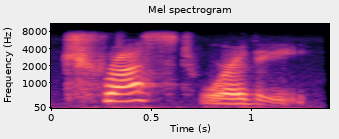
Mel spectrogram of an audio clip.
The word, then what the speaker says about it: trustworthy: And the emphasis is on the trust part.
